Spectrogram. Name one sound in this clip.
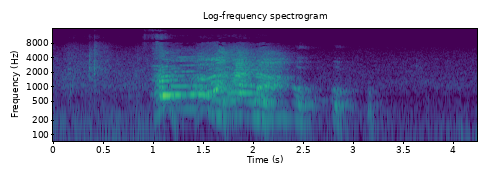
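A woman exclaims loudly and happily nearby.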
